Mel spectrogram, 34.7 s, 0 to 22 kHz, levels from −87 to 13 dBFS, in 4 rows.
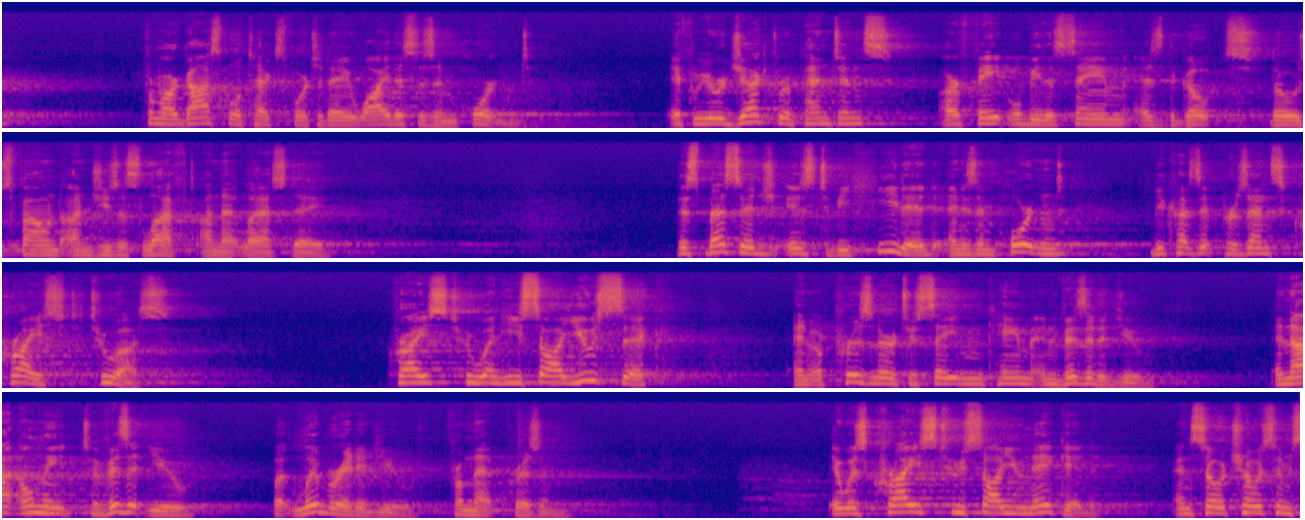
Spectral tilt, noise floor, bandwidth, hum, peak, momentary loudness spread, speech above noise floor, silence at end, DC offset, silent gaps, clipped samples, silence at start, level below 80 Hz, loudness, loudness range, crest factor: -2.5 dB/octave; -60 dBFS; 15.5 kHz; none; -2 dBFS; 15 LU; 35 dB; 0 s; under 0.1%; none; under 0.1%; 0 s; -72 dBFS; -24 LUFS; 8 LU; 24 dB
